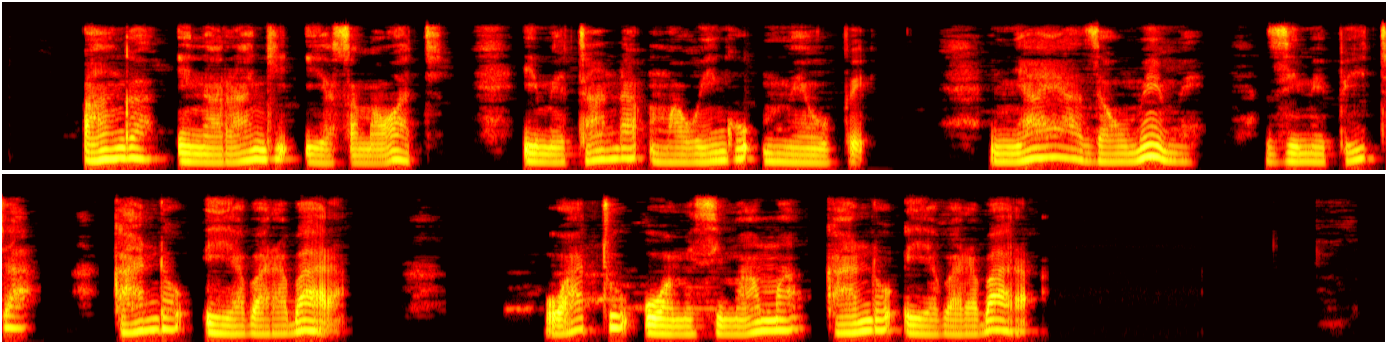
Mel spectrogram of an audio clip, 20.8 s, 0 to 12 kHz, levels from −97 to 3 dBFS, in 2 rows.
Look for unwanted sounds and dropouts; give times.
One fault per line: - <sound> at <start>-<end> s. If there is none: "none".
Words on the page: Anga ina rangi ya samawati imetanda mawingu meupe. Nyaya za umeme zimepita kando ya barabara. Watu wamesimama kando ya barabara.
none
